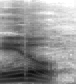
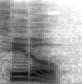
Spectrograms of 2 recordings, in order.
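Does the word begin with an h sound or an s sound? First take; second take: h sound; s sound. First: The word begins with an h sound. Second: The word begins with an s sound. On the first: "Jodhpur वाले बात कहेंगे हीरो" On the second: "Marwari भाषा में कहते हैं सीरो"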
